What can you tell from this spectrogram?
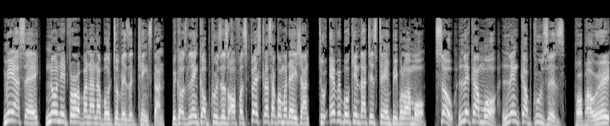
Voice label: English American Jamaican accent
